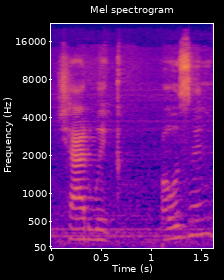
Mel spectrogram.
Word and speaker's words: Chadwick Boseman: Yes, Chadwick Boseman, did I say his name right?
